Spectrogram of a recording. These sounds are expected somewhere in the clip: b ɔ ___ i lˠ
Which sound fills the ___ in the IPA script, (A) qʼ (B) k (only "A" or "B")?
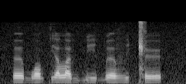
B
